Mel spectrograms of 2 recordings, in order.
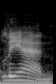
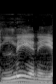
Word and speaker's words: Leony: my big sister leony because it's not Leanne even though I swear to God I'd pronounce it Leanne it's it's leony apparently and she just gives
